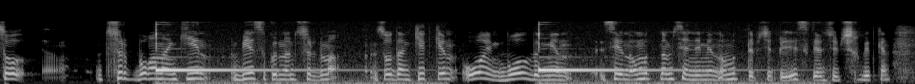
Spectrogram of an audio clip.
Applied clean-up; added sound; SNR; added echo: none; Bell; -3 dB; none.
